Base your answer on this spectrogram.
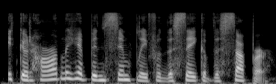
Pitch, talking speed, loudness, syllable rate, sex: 195 Hz, 260 wpm, -19 LUFS, 5.8 syllables/s, female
